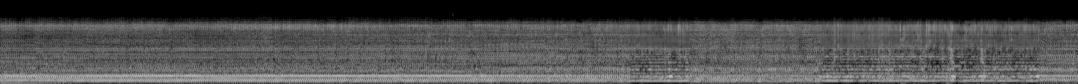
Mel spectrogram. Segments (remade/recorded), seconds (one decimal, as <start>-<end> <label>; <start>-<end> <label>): 0.0-6.3 recorded; 6.3-6.9 remade; 6.9-8.2 recorded; 8.2-10.4 remade; 10.4-10.8 recorded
